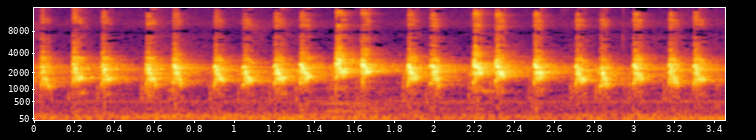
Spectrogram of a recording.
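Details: Sooty-headed bulbul singing to provoke other bulbuls to respond: sharp chirped notes, often in pairs, repeated roughly three times per second. Loud and close, the song is the only sound.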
